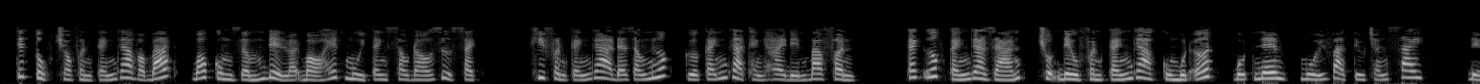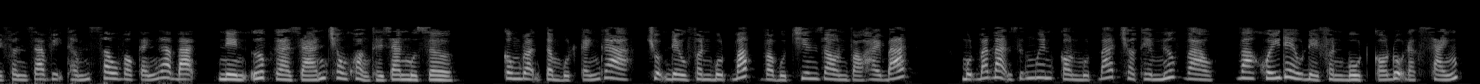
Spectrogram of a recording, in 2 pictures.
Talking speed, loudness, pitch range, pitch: 235 wpm, -28 LUFS, 220-280 Hz, 240 Hz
